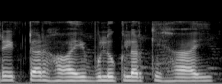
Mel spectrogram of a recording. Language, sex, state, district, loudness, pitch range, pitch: Magahi, female, Jharkhand, Palamu, -17 LUFS, 170-185 Hz, 175 Hz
